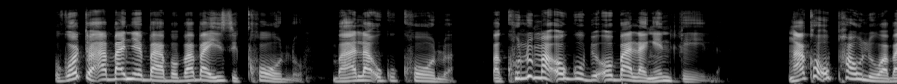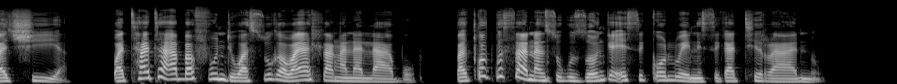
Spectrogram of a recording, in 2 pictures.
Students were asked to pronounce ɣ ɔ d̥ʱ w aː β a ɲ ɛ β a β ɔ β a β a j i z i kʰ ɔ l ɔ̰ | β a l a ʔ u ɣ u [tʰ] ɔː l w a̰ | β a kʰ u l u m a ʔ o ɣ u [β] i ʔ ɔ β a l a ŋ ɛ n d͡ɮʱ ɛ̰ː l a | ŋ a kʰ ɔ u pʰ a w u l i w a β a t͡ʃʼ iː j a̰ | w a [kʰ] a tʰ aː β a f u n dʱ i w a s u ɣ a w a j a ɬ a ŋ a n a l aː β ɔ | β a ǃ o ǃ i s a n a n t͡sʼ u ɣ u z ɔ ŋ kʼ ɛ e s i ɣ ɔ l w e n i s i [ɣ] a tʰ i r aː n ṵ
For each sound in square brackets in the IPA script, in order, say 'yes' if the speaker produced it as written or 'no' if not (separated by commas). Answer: no, yes, no, yes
